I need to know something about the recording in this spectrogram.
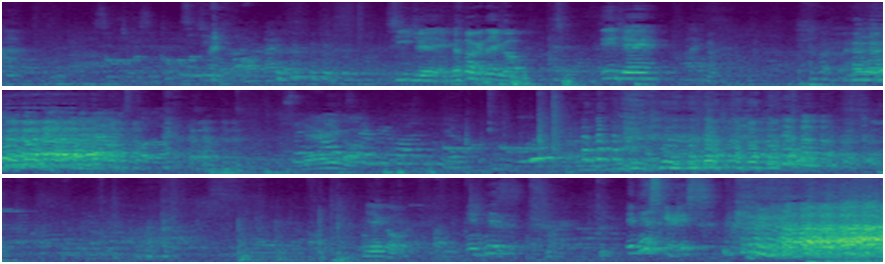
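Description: Several young men and women talk and laugh nearby.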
